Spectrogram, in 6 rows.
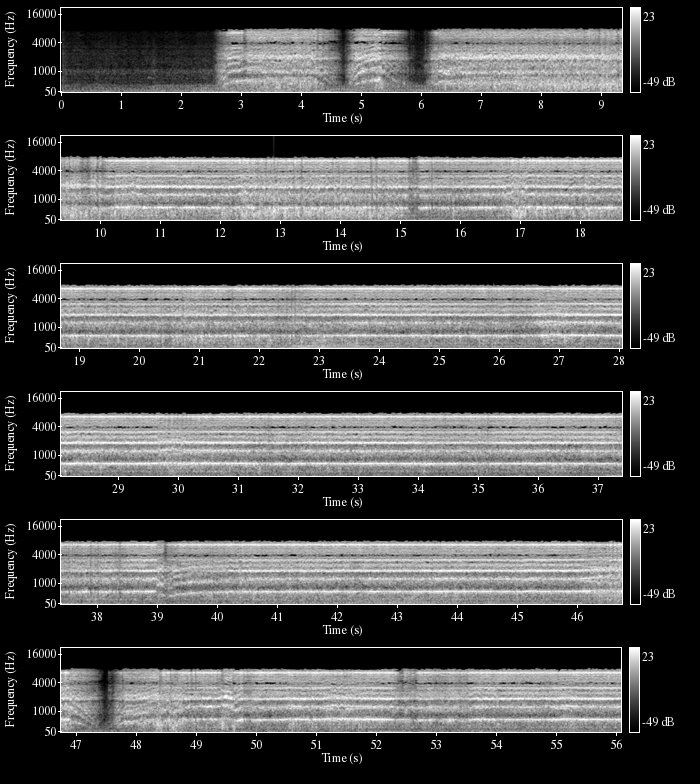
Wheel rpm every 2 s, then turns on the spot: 0, 70, 80, 120, 160, 160, 160, 160, 160, 160, 160, 160, 160, 160, 160, 160, 160, 160, 160, 150, 160, 160, 160, 110, 150, 160, 160, 160.
none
